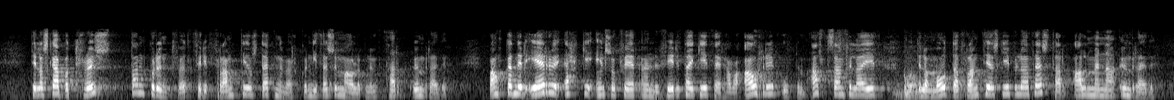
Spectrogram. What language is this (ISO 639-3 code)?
isl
